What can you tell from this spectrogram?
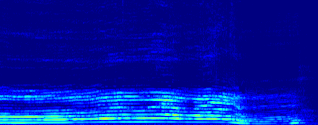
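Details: Zeus, a talkative Siberian Husky, indoors on a rainy day after getting a new outdoor bed, 'talks' in a long, smooth, sustained howl-like tone that holds steady, then drops and wavers at the end; faint room noise.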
